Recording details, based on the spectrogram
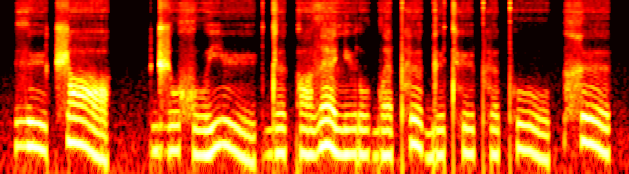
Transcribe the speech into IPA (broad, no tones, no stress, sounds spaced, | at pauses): ð y t͡ʃ ɒ | d͡ʒ u x u j y | d ʏ k ɒ ð ɛ lʲ ʉ ɾ u ɡʷ ɛ pʰ ʏ ɡ y tʰ y pʰ ʏ pʰ u | x ʏ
